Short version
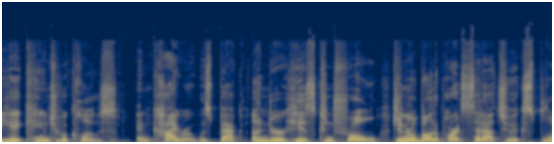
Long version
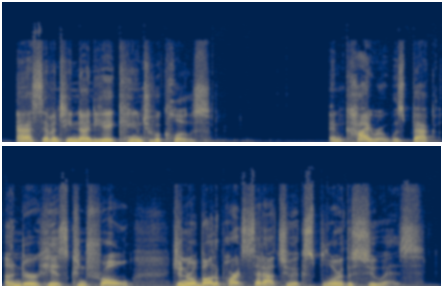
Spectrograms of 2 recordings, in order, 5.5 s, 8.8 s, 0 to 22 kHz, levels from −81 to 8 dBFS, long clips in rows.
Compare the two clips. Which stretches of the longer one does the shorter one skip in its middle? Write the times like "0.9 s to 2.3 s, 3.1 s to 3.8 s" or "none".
2.2 s to 3.2 s, 5.8 s to 6.1 s

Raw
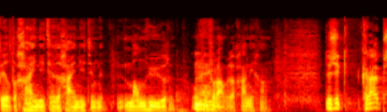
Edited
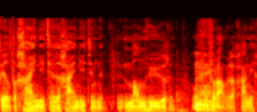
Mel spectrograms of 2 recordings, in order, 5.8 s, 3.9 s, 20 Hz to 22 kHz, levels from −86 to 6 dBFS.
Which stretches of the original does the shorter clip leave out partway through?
none

